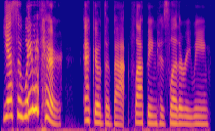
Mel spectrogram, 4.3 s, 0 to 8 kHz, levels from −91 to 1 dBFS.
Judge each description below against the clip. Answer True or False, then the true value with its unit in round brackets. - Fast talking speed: False (155 wpm)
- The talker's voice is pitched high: True (215 Hz)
